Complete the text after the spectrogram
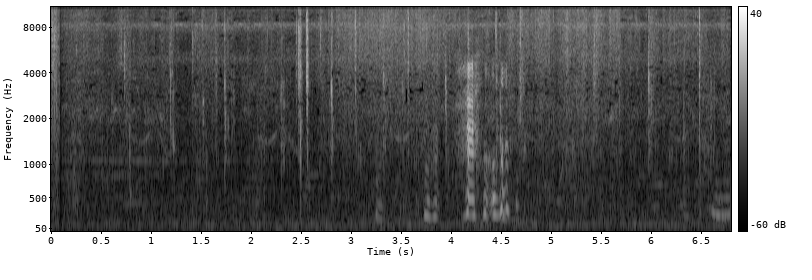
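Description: Young women slurp and chew noodles up close.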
